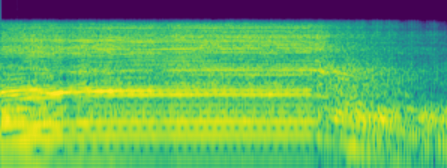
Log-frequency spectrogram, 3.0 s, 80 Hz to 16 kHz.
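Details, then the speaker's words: Homelite 26B blower after carburetor and fuel line replacement, carb adjusted to full rev: steady high two-stroke scream at full throttle for two seconds, then winds down smoothly when shut off; normal running. "Clockwise, so it's full rev. That's perfect."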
